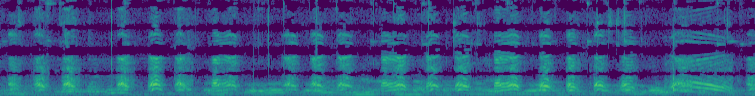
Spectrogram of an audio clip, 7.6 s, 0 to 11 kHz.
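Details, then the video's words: Border Collies singing along to Jingle Bells at Christmas 2011, indoors as pets: a rapid run of short, strained, bending yelps and yowls with wavering pitch, several per second, over a steady electronic hum. "Border Collies Christmas Jingle Bell Singing Dog"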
